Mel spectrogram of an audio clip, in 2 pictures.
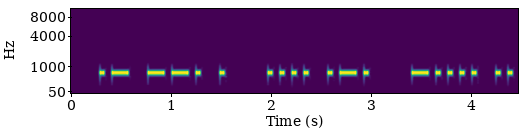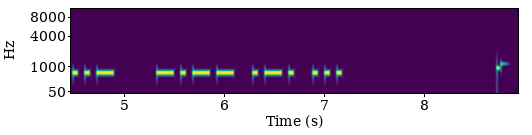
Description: Morse code, heard as a keyed tone, about 20 wpm, 700 Hz. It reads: AGE HR 64 YRS
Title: Practice QSO - Exchange 3 - More Info - 20wpm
